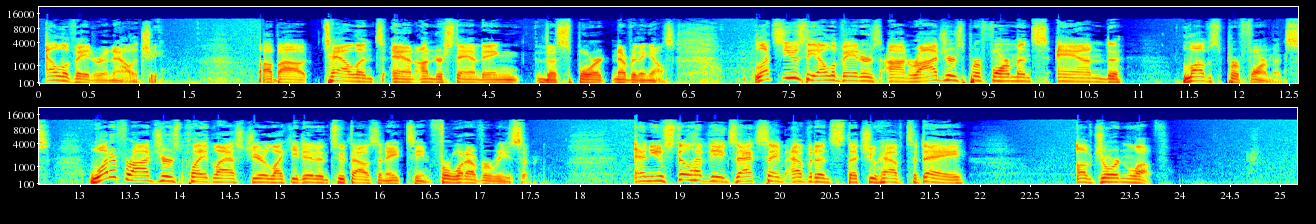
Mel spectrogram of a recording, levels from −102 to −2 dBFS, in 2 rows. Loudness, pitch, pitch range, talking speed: -19 LUFS, 150 Hz, 120-175 Hz, 120 wpm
